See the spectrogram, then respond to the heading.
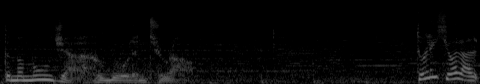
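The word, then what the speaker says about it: Mamool Ja: Es Mamulja. Because at the same time, the J, it's, it would be pronounced like an H.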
